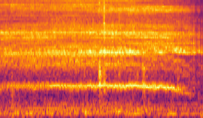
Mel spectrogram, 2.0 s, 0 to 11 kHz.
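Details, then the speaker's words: Dapol/Model Rail 0-4-0 Sentinel 'Molly' model locomotive with 5-pole motor and Super Creep mechanism, first ever run at slow creep, mic close: thin high whine with fine mechanical chatter, loud and unhealthy gear/motor noise. "Well, it does seem to be able to creep, that is definitely true. Oof. That noise, though, is not what you'd call healthy."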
